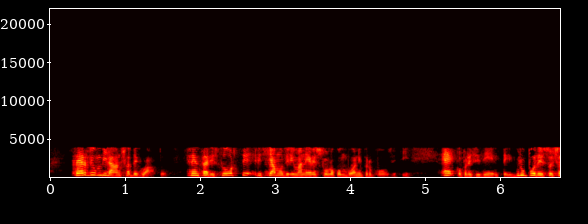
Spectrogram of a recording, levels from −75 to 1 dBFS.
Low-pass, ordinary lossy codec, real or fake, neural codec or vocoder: 7.2 kHz; AAC, 16 kbps; fake; codec, 16 kHz, 4 kbps, X-Codec, WavLM features, trained on Multilingual LibriSpeech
